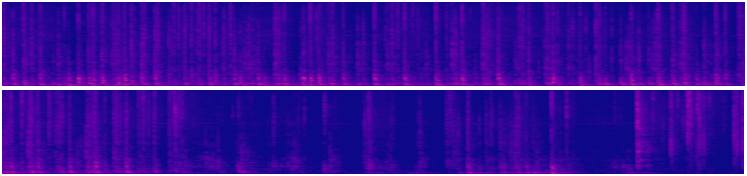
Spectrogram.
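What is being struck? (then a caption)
Wax pillar candle. Very long pointed acrylic nails on both hands tap and scratch around the sides of a large, unlit, neon-green solid wax pillar candle standing on a wooden table. Quick, dull, low clicks patter along at a brisk, fairly steady pace with a soft scratchy hiss beneath them. The taps are loudest early on, then thin out and grow quieter and more sparse toward the end.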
